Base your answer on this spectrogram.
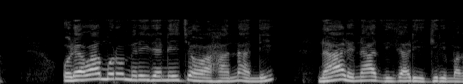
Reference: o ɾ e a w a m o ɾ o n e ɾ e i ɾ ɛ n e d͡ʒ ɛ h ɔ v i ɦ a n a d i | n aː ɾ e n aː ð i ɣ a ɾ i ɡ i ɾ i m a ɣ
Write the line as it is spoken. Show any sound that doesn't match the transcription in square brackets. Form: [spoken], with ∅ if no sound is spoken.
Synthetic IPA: o ɾ e a w a m o ɾ o [m] e ɾ e i ɾ ɛ n e d͡ʒ ɛ h ɔ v [a] ɦ a n a [n] i | n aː ɾ e n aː ð i ɣ a ɾ i ɡ i ɾ i m a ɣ

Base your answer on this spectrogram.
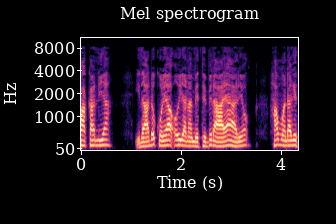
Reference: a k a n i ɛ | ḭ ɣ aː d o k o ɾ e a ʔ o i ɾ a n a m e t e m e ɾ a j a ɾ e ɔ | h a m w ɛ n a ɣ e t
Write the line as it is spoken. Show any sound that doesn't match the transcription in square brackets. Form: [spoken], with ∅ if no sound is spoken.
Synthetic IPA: a k a n i [a] | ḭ [ð] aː d o k o ɾ e a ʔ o i ɾ a n a m e t e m e ɾ a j a ɾ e ɔ | h a m w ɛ n a ɣ e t

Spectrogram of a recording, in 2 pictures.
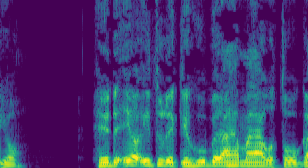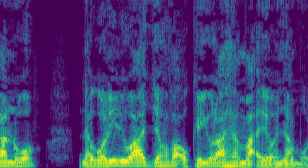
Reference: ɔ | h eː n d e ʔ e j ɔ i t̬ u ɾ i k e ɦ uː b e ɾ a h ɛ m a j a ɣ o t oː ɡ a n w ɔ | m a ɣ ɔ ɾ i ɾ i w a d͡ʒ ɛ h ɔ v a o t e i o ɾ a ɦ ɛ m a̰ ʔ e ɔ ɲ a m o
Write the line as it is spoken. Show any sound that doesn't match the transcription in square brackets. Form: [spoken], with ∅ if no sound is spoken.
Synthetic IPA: ɔ | h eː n d e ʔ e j ɔ i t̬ u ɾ [e] k e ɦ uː b e ɾ a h ɛ m a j a ɣ o t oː ɡ a n w ɔ | [n] a ɣ ɔ ɾ i ɾ i w a d͡ʒ ɛ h ɔ v a o [k] e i o ɾ a ɦ ɛ m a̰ ʔ e ɔ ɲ a m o

